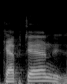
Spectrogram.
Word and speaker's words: Kapitan: Kapitan, that's how you pronounce it, right?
